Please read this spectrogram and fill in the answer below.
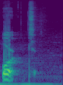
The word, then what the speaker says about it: ort: Okay, this one is ort. Yes, ort. O-R-T. It's just pronounced ort. I checked.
